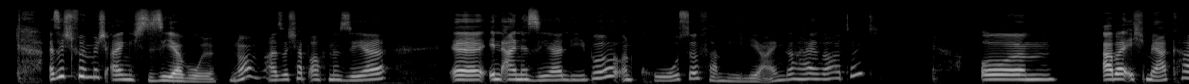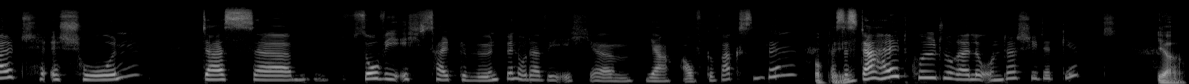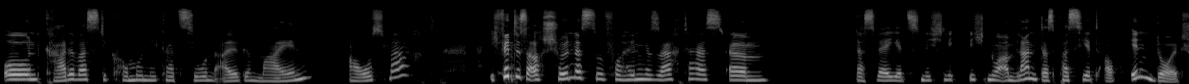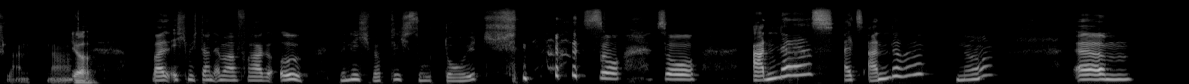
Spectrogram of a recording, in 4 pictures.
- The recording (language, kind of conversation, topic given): German, advice, Wie kann ich ehrlich meine Meinung sagen, ohne andere zu verletzen?
- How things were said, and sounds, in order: stressed: "sehr"; stressed: "in"; laugh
